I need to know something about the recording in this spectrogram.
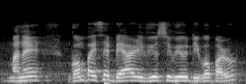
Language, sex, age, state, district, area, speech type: Assamese, male, 18-30, Assam, Darrang, rural, spontaneous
